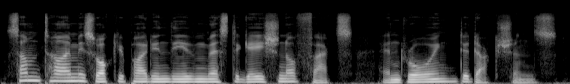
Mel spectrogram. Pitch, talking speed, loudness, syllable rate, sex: 120 Hz, 125 wpm, -18 LUFS, 4.0 syllables/s, male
